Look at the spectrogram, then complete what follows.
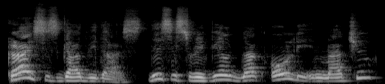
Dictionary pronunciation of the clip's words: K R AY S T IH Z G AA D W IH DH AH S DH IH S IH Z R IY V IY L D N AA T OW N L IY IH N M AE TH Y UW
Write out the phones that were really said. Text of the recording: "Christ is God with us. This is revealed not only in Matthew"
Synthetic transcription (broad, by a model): K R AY S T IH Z G AA D W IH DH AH S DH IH S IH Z R IY V IY L D N AA T OW N L IY IH N M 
